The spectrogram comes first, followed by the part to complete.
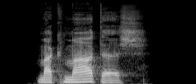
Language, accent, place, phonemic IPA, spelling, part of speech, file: German, Germany, Berlin, /maɡˈmaːtɪʃ/, magmatisch, adjective, De-magmatisch.ogg
- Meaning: magmatic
